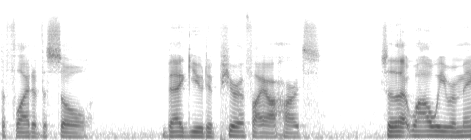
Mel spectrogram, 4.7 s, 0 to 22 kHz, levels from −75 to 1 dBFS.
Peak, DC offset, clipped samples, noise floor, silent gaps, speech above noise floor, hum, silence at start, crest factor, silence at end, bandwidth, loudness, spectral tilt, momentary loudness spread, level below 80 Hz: -16 dBFS; under 0.1%; under 0.1%; -61 dBFS; none; 28 dB; none; 0 s; 18 dB; 0 s; 15.5 kHz; -33 LUFS; -5 dB/octave; 12 LU; -66 dBFS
